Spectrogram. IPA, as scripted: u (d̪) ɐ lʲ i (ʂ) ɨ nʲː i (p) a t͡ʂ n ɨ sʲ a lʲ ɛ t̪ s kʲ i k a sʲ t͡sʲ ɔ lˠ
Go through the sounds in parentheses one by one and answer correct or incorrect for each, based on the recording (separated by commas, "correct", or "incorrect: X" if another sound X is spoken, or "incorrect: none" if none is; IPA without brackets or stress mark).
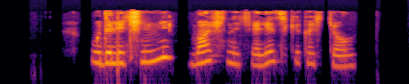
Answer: correct, incorrect: t͡ʂ, incorrect: b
